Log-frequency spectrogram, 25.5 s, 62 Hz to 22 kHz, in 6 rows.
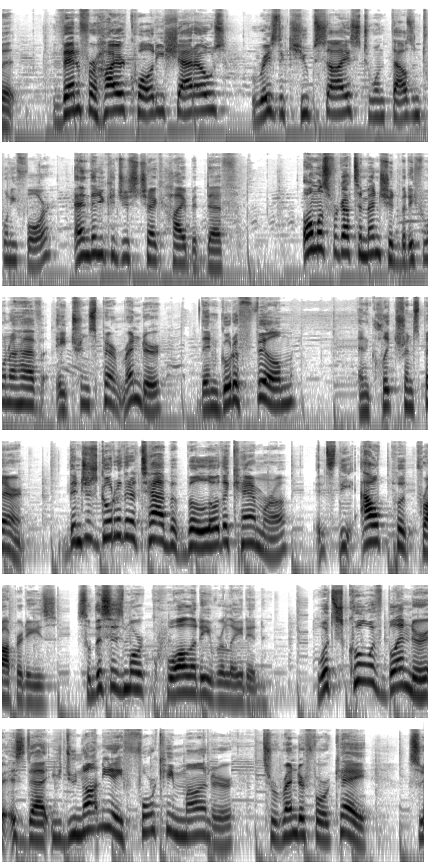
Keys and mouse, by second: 0.5 click, 1.5-3.5 drag, 6.0 click, 11.3 click, 14.6 click, 23.0-25.5 drag.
